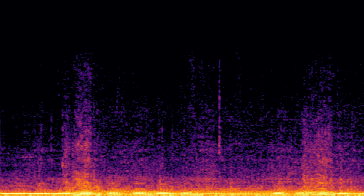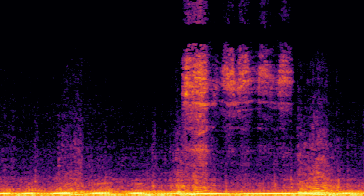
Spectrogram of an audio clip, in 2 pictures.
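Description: Vehicle engine running with its pitch stepping up and down, heard from inside a following vehicle's cabin, with a short burst of hiss about eight seconds in.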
